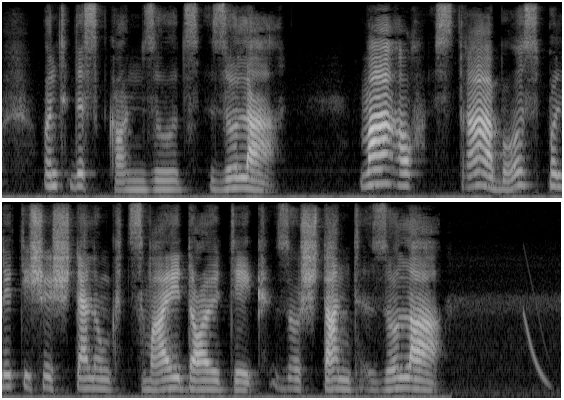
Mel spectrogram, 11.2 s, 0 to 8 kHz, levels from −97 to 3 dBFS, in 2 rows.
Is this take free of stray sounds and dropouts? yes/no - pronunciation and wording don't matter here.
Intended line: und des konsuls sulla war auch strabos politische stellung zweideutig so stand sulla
no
